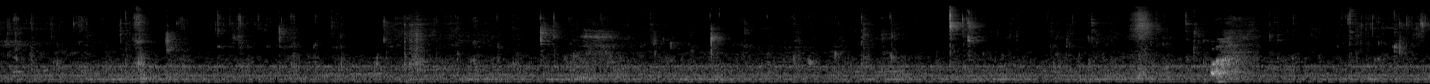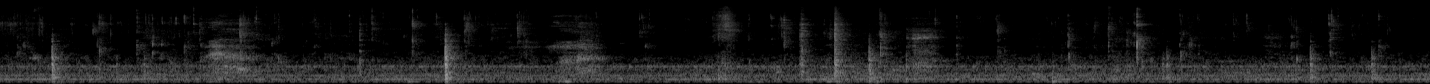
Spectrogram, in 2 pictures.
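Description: Close, wet chewing and lip-smacking of people eating fried chicken with their fingers: scattered short clicks and smacks, a few sharper ones about twelve and nineteen seconds in, over a steady low hum.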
